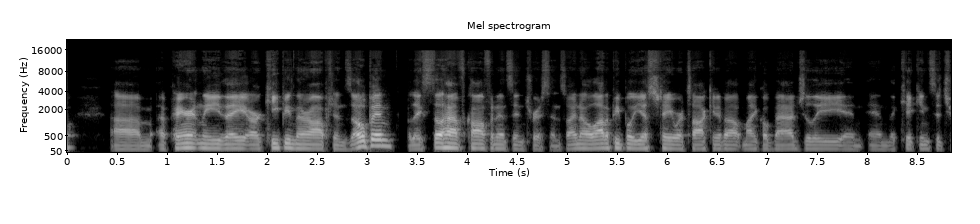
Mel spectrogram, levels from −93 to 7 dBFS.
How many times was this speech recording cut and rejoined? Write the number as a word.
one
